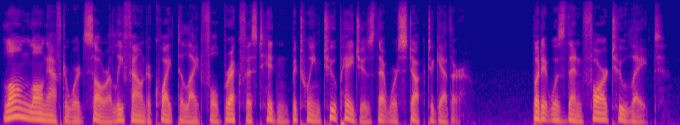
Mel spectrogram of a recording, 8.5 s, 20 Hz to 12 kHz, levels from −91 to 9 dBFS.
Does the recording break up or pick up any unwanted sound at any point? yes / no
no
